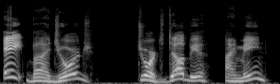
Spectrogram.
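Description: A man's voice: high-pitched, big pitch swings, takes it slowly, pushed and bright, no echo, studio quality, voice pushed up, full character voice. A man putting on a piping, cheeky little soldier. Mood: teasing. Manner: piping, teasing. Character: small young male soldier, cheeky and piping.

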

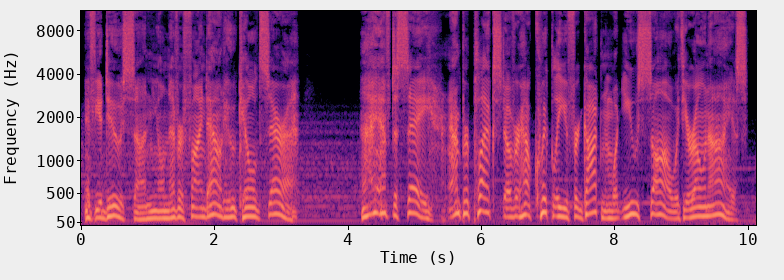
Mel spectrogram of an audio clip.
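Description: A man's voice: medium pitch, lively intonation, measured pace, a bit bright, faint music behind, voice pushed up. A man voicing a sinister, falsely cheerful old grandfather with a folksy, chipper manner that turns menacing. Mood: wounded.

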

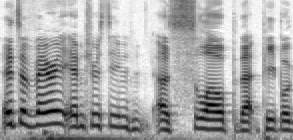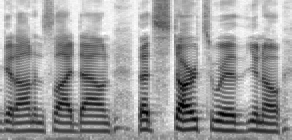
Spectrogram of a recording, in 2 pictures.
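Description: A man's voice: fairly high pitch, moderate pace, fairly bright tone, clean tone, no room sound. Clean, dry-sounding man chatting casually. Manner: profane, sardonic storytelling. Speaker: podcast host and comedian. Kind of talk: casual comedic podcast banter.

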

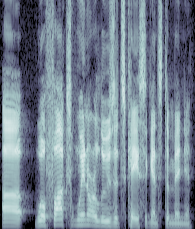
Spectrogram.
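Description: A man's voice: medium pitch, normal speed, bright, forceful tone, smooth, no room sound, clean studio sound. A man hosting a casual sports interview, talking informally and often rephrasing himself as he goes. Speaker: podcast host and interviewer.

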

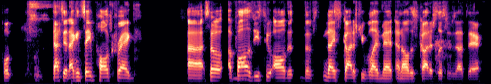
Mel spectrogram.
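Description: A man's voice: medium pitch, steady tone, fairly quick, a bit bright. A man co-hosting a call-in show, playful and prone to stumbling restarts. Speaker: co-host. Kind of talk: casual chat.

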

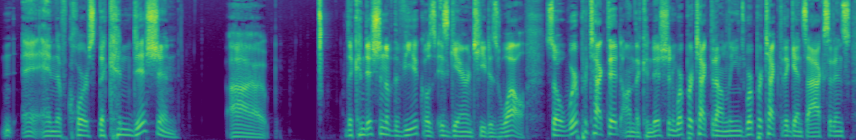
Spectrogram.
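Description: A man's voice: on the low side, expressive, moderate pace, no room sound, studio quality. A man appearing as a guest on a radio talk show, talking up his car brokering with confident, emphatic sales talk. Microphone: studio microphone.

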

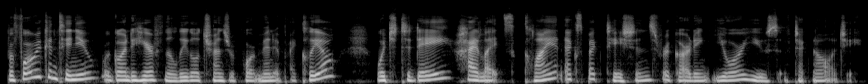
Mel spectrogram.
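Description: A woman hosting a podcast, explaining technology in a chatty, lively way. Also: medium pitch, moderate pace, no echo, studio quality. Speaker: podcast host. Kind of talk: explaining tech casually.

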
